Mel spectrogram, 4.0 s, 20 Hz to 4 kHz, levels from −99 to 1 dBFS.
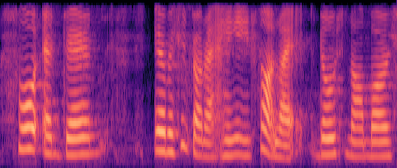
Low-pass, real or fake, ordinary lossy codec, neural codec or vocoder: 3.6 kHz; fake; none; autoencoder, 22.05 kHz, a latent of 192 numbers a frame, VITS, trained on one speaker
